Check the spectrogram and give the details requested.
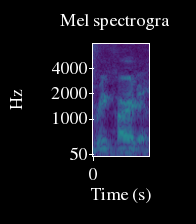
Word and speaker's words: Ricciardo: to look this up it looks like it's spelled ricciardo or richardo but i guess he himself pronounces it incorrectly as ricardo so daniel ricardo alfa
